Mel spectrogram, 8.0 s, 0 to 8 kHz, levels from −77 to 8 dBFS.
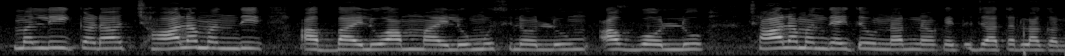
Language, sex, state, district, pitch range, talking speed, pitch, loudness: Telugu, female, Andhra Pradesh, Anantapur, 250-300 Hz, 115 wpm, 265 Hz, -31 LUFS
